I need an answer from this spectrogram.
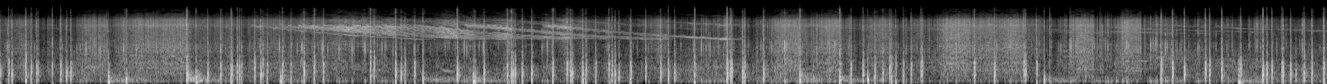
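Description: Fireworks going off in a rapid run of bangs and crackles, with several whistles falling in pitch from about two to seven seconds in.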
